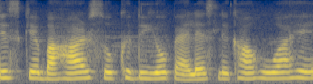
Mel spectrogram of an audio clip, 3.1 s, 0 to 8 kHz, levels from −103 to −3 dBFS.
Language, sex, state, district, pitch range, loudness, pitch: Hindi, female, Haryana, Rohtak, 205-225 Hz, -18 LUFS, 215 Hz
